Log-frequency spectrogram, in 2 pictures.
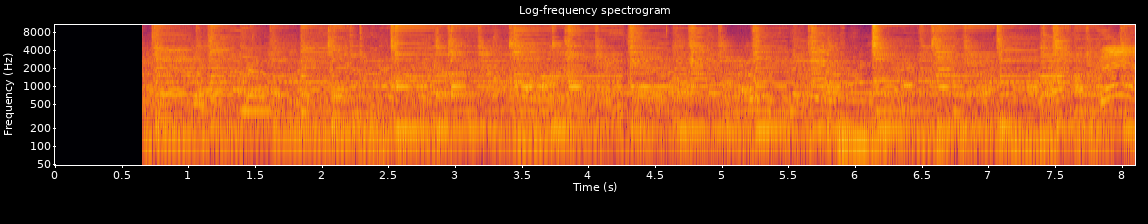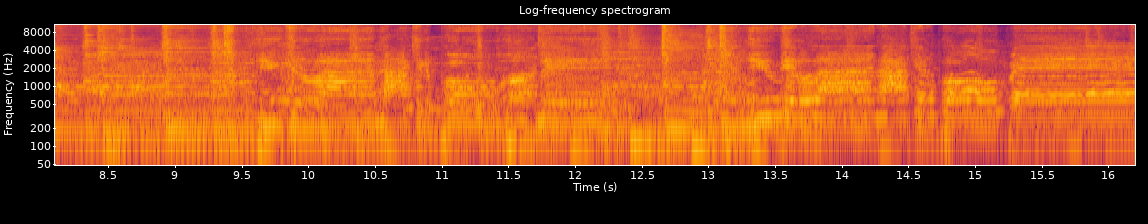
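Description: Live acoustic roots band starting abruptly about half a second in: strummed acoustic guitar over upright bass in a quick country-blues rhythm. A voice joins in over the instruments in the second half.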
